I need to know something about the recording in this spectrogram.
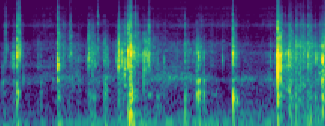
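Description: Scattered light clicks and taps from handling a thin metal craft sheet while small pieces are worked out of it.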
